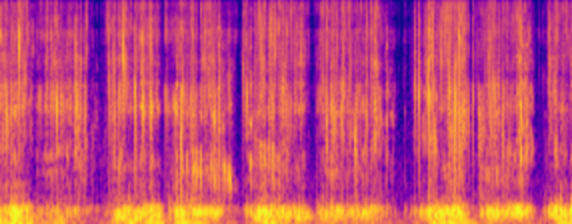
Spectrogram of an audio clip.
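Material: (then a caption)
Plastic film. The backs of two light-blue plastic spoons repeatedly press and scrape on plastic cling film wrapped over a microphone's metal mesh grille. The result is a close, crinkling crunch with a heavy low rumble underneath and a bright crackle on top. It comes in bursts separated by brief quiet gaps.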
